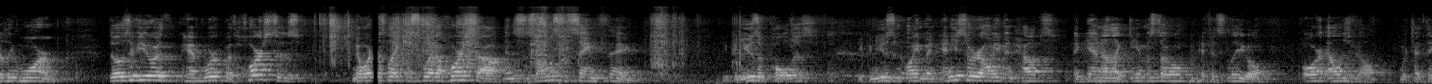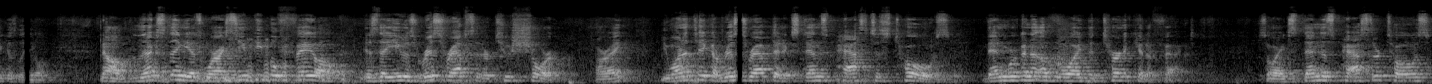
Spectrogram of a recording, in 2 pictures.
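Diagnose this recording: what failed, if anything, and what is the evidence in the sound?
Digital broadcast dropout at the receiver: short fade-outs to silence at 3.71, 14.55 and 21.68 s, each about 0.11 s, fitting one muted, corrupted frame.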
